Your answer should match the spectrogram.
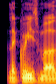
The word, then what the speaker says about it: Leguizamo: I can't pronounce his name right. Leguizamo, that's it.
